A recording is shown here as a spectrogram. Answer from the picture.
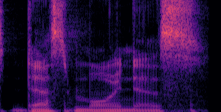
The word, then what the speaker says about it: Des Moines: But it's Des Moines.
